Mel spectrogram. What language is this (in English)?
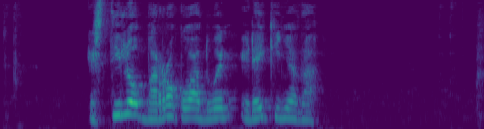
Basque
